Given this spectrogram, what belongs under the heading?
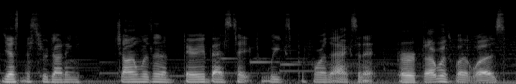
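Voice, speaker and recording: A man playing a bereaved brother in a radio drama, serious and measured with slight hesitations. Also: lowish voice, level tone, vocal fry, mellow. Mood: grave. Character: grave bereaved brother recounting suspicions. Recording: faint music under the voice.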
